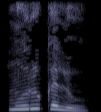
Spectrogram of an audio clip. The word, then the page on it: ಮುರುಕಲು: murukalu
